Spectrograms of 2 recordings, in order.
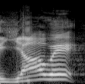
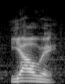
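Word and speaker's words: Yahweh: அவர் சொல்லுகிற காரியம் என்னவென்றால் இது யாவே என்று உச்சரிக்கப்பட வேண்டும் என்று பிரிட்டானிக்கா என்சைக்ளோபீடியா சொல்லுது எனவே இந்த வார்த்தையினுடைய சரியான உச்சரிப்பு யாவே தேவனுடைய பெயர் யாவே இன்னைக்கு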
